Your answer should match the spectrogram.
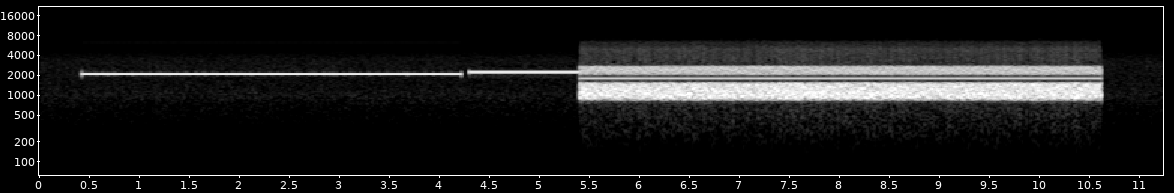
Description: Dial-up modem handshake (low-speed, two carriers), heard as two whistles, then hiss.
